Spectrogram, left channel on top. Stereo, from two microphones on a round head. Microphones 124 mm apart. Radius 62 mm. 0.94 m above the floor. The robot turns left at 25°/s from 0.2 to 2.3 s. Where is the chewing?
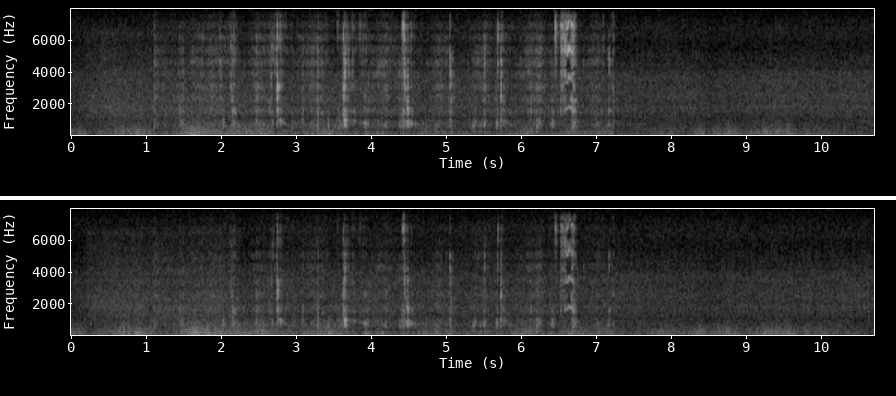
55° left (ahead or behind); by 7.3 s 70° left (ahead or behind).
